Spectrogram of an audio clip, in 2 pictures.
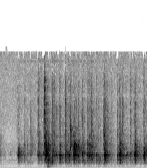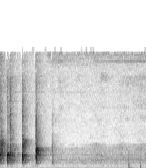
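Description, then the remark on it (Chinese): A room full of people applauds to welcome a speaker to a morning presentation, dense overlapping claps building quickly then thinning into scattered last claps over several seconds, with a few faint taps at the end. “掌声欢迎”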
